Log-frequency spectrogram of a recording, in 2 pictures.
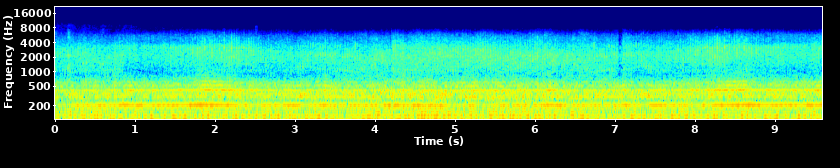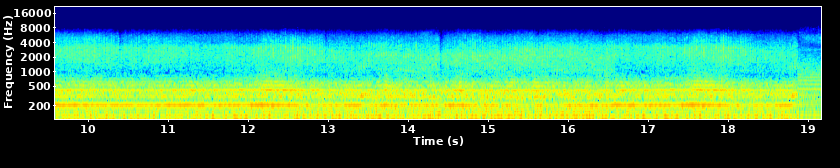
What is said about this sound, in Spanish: Helicóptero SP. Sí, es particular, sin marca, sin armas, pero su apariencia engaña a distancia.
